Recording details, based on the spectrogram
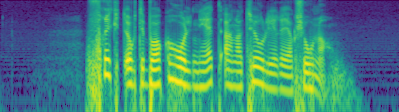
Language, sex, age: Norwegian, female, 45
